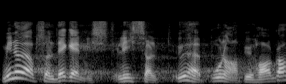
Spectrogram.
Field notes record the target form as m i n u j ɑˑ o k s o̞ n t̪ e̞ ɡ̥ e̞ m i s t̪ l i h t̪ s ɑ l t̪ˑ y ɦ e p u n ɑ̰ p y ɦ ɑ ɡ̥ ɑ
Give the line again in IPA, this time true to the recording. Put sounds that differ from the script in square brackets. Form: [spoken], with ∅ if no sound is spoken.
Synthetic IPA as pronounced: m i n u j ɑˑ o k s o̞ n t̪ e̞ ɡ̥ e̞ m i s t̪ l i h t̪ s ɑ l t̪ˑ y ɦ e p u n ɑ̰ p y ɦ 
